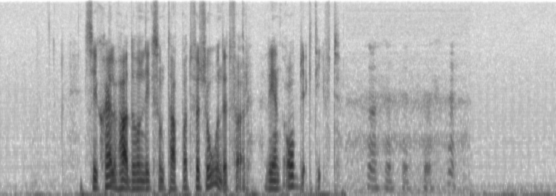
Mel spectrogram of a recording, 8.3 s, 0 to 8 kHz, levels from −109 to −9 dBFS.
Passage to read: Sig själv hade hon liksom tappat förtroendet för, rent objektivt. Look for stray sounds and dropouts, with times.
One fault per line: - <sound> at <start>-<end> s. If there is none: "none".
- laugh at 5.4-7.0 s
